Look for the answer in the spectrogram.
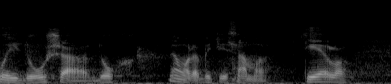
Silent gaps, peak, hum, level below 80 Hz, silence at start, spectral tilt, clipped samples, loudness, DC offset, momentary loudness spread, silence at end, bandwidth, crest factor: none; -16 dBFS; none; -60 dBFS; 0 s; -5.5 dB/octave; under 0.1%; -37 LUFS; under 0.1%; 16 LU; 0 s; 7.6 kHz; 20 dB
